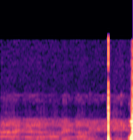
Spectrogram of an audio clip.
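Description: Faint stadium crowd noise with fans chanting, picked up by a radio broadcast microphone in a pause of the commentary. A single sharp click comes about one and a half seconds in.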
